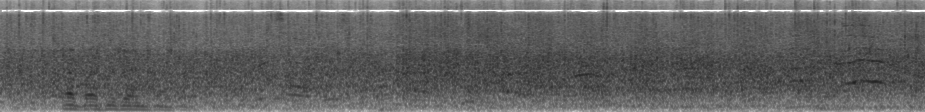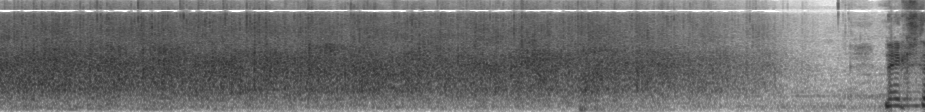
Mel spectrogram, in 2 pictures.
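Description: A large crowd applauds in a big echoing hall.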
